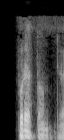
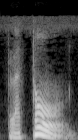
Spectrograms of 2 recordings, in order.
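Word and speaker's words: プラ ト ーン (Πλάτων): プラトンではなく、プラトーンなんですね。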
